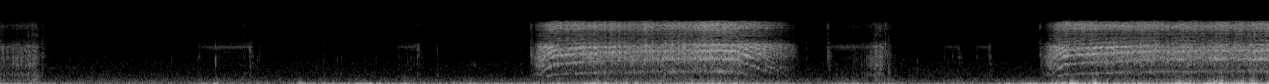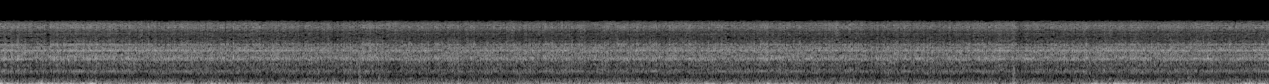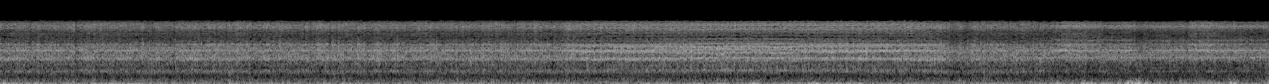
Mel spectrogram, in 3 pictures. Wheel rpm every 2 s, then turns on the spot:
0, 0, 30, 120, 0, 90, 160, 160, 160, 160, 160, 160, 160, 160, 170, 160, 160, 160, 160.
none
